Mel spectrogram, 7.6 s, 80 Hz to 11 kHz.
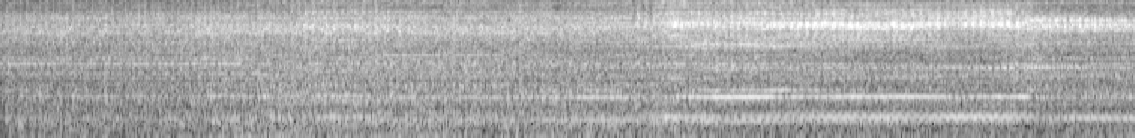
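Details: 2007 Dodge Ram 1500 5.7 Hemi, 140,000 km, idling after remote start: loud, steady high transmission whine over the V8, audible from two blocks away; no oil drips or rubbing found at the inspection plate, cause unknown.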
